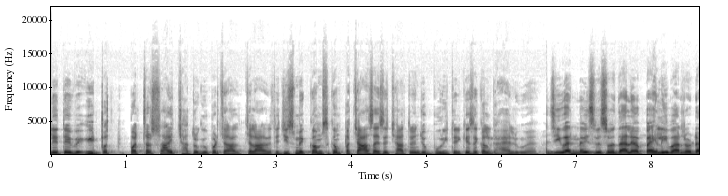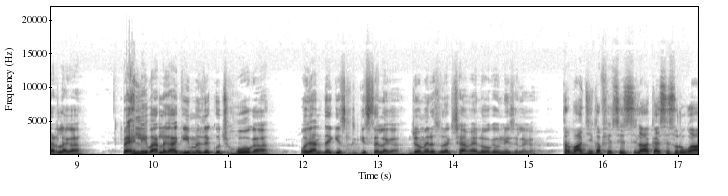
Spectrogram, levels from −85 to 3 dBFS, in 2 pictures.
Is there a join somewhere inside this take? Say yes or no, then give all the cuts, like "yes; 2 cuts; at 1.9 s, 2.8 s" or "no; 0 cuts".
yes; 2 cuts; at 6.7 s, 15.4 s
